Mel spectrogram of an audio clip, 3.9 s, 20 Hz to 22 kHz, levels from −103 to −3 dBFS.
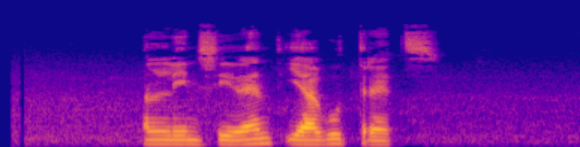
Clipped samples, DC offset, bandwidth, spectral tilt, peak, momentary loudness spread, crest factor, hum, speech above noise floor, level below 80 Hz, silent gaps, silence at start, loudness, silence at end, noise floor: under 0.1%; under 0.1%; 9.4 kHz; -5.5 dB/octave; -8 dBFS; 18 LU; 22 dB; none; 38 dB; -72 dBFS; none; 0.95 s; -27 LUFS; 1 s; -64 dBFS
